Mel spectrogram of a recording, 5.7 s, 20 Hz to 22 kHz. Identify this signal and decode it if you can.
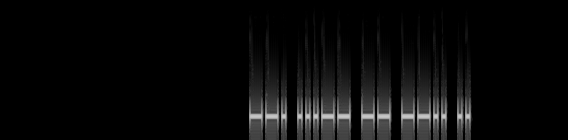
Morse code, heard as a keyed tone, about 30 wpm, 700 Hz. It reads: G3MZI
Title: DXCC-100 Call Signs - 5 Characters - Repeated 3x - 30wpm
